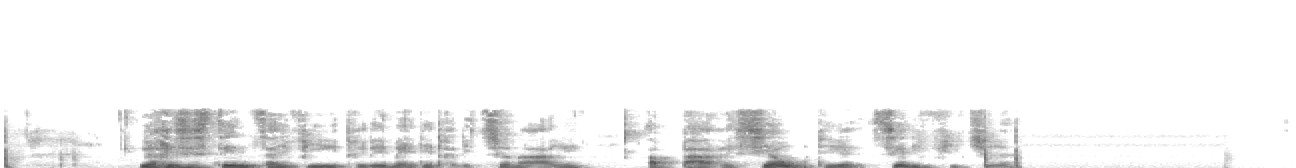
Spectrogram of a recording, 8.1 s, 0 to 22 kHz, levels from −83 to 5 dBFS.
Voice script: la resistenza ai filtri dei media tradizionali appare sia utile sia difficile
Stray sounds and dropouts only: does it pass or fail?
pass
